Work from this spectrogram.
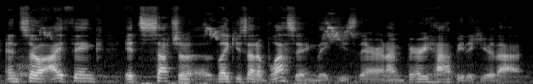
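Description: A man's voice: lowish voice, moderate pace, fairly bright tone, a little hiss or hum. A man in his thirties hosting an interview over a video call from a garden, earnest and supportive, with "you know" fillers. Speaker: interview host. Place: outdoors in a garden.

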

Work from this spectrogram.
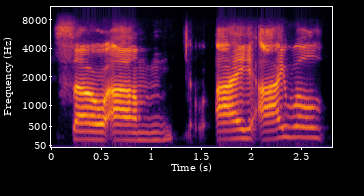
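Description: A middle-aged actress chatting in a rambling, casual way over a video call from home, with many ums and restarts. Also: female voice, medium pitch, fairly even intonation, very slow, bright, forceful tone, smooth, dry recording. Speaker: actress guest. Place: home room, indoors. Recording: dull lo-fi video call audio.

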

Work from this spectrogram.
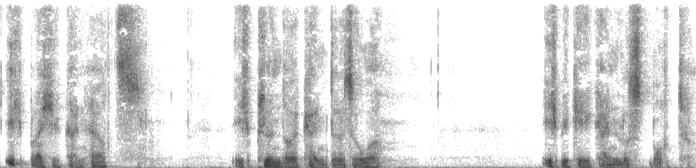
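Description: An actor playing a pompous, timid master baker in a radio play, speaking rhetorically with a husky, creaky voice. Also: male voice, sits low, slow, exaggerated voice. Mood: brooding, self-pitying. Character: brooding, grandiloquent master baker, timid and anxious. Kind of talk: 1980s German radio play acting.

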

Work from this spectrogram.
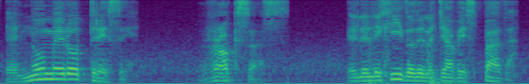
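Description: A man with a Latin American accent playing a sly, cocky fantasy game villain in an amateur fan dub, with drawn-out, taunting delivery. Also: mid-range voice, animated, darkish tone, a little hiss or hum. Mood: smug, insistent.

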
